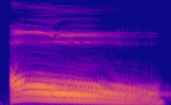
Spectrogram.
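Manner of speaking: ordinary talk, nothing marked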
